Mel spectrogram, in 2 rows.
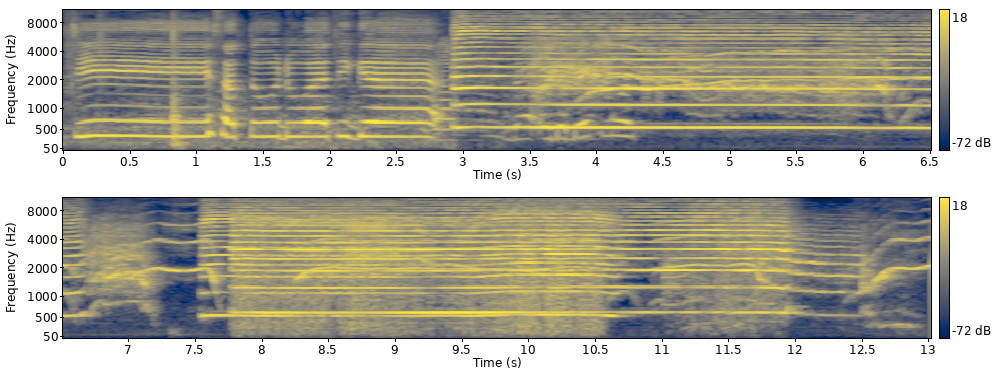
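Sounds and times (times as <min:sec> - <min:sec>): toy party horn blasts: 0:02.8 - 0:12.6.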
